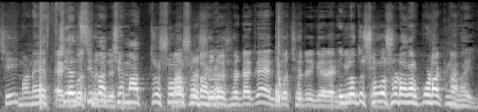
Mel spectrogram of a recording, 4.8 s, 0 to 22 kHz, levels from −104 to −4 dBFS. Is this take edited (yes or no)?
no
